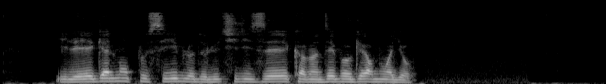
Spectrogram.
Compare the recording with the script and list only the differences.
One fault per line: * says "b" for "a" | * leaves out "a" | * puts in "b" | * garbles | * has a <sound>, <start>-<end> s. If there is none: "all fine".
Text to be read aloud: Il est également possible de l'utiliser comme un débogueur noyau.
all fine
